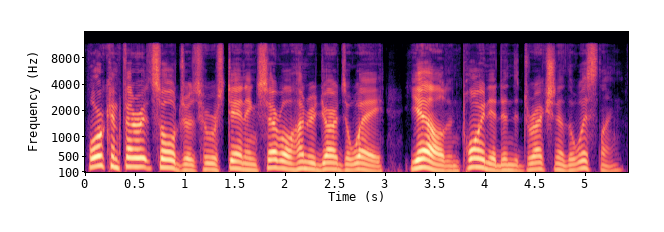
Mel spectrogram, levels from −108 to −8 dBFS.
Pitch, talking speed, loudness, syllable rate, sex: 165 Hz, 210 wpm, -17 LUFS, 6.8 syllables/s, male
